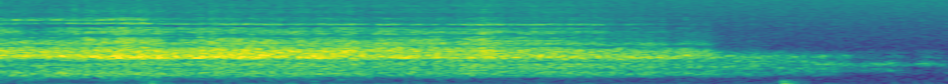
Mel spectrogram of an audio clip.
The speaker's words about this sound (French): Et une cinquième fois, nous inspirons doucement par le nez. Et nous expirons par la bouche.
